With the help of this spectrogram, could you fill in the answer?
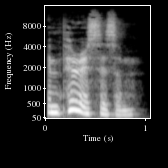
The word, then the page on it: empiricism: British English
